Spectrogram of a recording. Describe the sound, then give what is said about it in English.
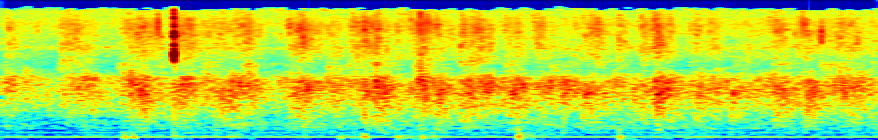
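An audience claps their hands to the Lord during a worship service, many hands blending into a dense, steady, continuous patter at moderate loudness, with no voices standing out. “Everybody clap your hands unto the Lord.”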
